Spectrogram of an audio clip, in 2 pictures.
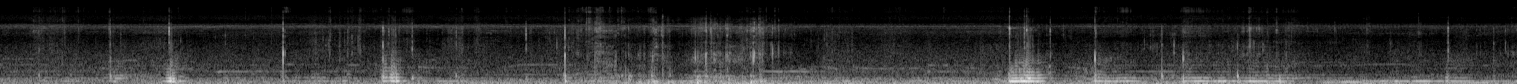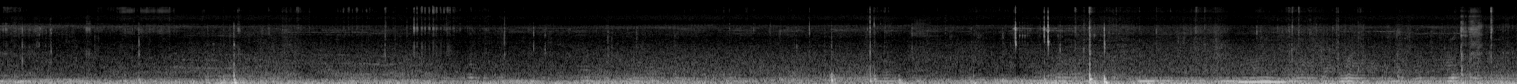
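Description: A swarm of wild honeybees buzzing steadily around their nest as it is smoked, with the rustle of leaves and the knock of branches being pushed aside at close range; the loudest knock comes about ten seconds in.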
